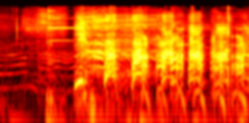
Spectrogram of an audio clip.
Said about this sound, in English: They're fighting over the bell now, Rog. The bullshit bell. A lot of bangs on the bullshit bell.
